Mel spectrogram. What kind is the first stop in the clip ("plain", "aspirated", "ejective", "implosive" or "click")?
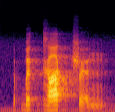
implosive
